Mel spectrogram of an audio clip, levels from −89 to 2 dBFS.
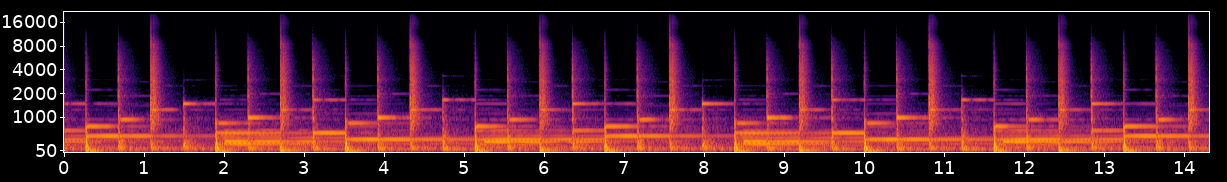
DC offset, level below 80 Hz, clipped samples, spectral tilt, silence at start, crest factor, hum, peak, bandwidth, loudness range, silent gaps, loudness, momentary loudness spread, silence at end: under 0.1%; -32 dBFS; under 0.1%; -6 dB/octave; 0 s; 18 dB; none; -2 dBFS; 17.5 kHz; 1 LU; none; -21 LUFS; 5 LU; 0 s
